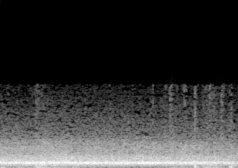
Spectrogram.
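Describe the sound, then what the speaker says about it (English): A football stadium crowd at a Miami versus FSU game roars in a dense, continuous wall of cheering, with a commentator's voice over it. "This crowd trying to show them what it's going to be like all day in this house."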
